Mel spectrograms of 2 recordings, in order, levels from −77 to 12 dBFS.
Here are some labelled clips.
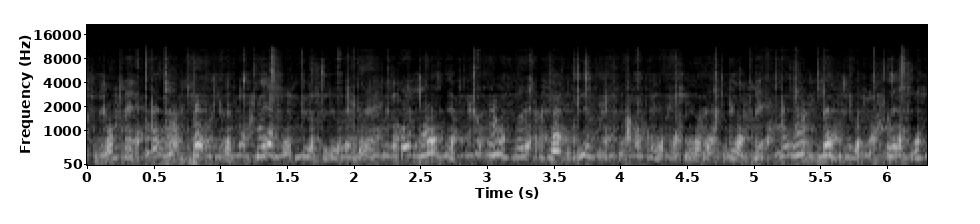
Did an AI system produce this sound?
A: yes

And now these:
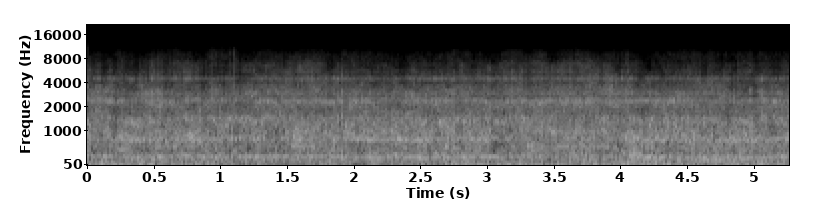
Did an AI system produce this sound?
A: yes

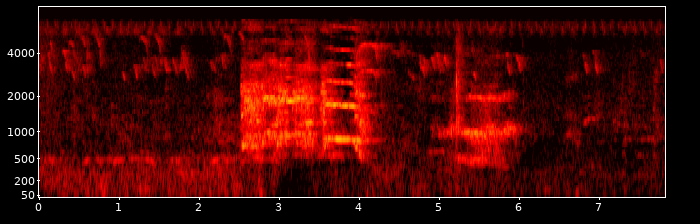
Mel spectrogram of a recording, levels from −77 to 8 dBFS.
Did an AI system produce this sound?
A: no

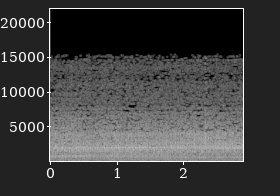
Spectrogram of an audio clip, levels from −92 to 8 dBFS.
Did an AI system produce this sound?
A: no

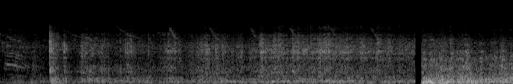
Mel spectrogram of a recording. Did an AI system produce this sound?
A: no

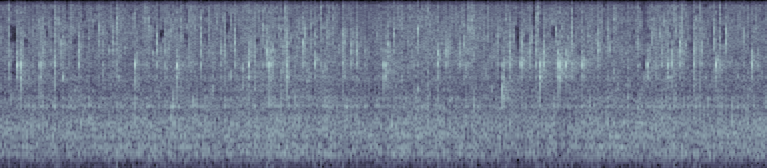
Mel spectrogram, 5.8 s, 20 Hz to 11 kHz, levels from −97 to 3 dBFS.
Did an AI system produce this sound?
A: yes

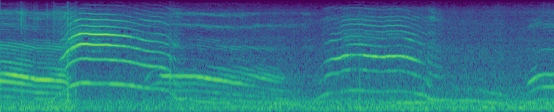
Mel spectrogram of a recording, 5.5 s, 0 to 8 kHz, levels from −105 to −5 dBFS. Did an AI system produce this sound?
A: no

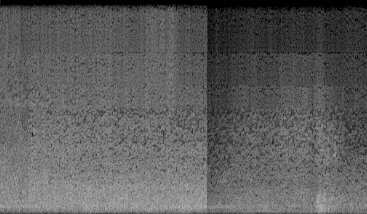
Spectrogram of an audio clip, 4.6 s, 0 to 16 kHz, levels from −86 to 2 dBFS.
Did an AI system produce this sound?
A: no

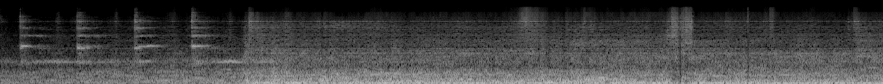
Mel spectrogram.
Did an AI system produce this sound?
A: yes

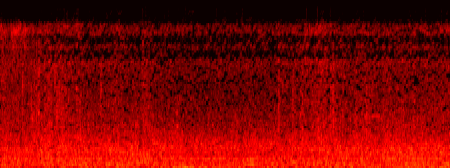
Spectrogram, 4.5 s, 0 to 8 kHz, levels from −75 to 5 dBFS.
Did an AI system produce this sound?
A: no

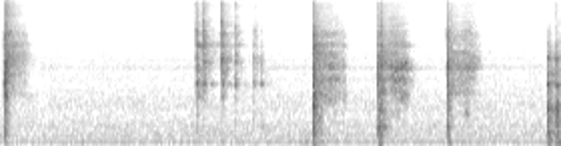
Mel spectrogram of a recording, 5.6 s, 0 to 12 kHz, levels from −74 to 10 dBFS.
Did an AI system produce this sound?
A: yes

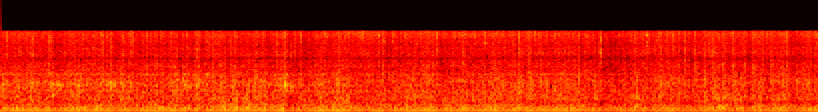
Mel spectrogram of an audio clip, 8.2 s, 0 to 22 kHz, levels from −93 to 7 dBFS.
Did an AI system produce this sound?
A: no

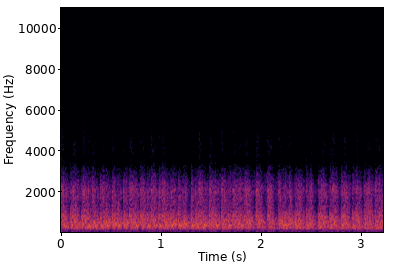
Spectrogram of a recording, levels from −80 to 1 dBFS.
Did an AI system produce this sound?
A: no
